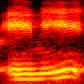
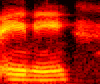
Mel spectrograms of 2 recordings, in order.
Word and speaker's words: Aimee: And her name is spelled Aimee, Dr. Amy.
